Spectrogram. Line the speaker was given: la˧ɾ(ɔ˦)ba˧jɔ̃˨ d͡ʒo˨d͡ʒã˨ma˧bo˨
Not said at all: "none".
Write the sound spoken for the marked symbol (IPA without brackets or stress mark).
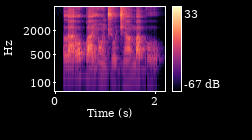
ɔ˦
